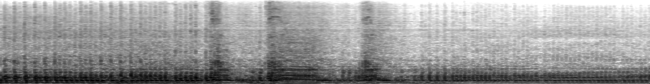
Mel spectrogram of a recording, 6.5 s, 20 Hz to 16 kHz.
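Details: 2001 Yamaha YZ250F after all top-end gaskets and seals were replaced and the carb and pipe were refitted: crisp single-cylinder idle with sharp throttle blips that rise and drop back cleanly, settling to an even idle. Running normally.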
